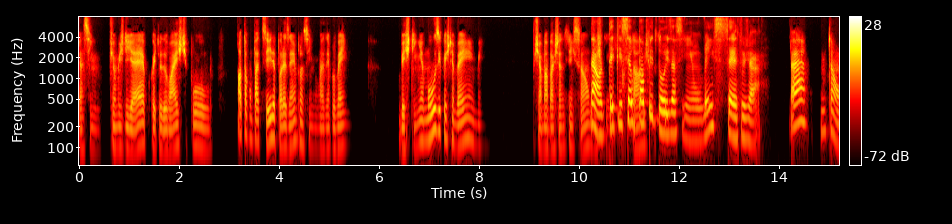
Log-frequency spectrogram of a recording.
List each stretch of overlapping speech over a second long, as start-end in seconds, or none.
10.2-11.7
